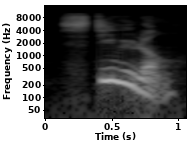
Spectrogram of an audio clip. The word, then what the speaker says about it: stimulant: Stimulant, final T not pronounced, stimulant, stimulant.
